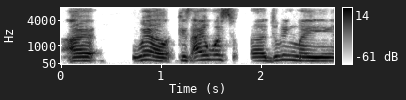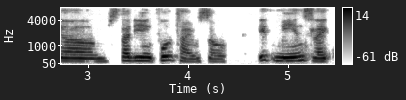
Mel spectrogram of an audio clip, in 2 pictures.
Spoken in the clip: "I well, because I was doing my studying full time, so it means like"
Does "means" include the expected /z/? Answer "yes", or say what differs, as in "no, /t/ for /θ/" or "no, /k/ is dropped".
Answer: no, /s/ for /z/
